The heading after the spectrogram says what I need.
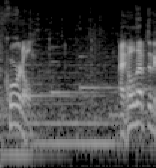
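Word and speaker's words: couatl: be read but yeah i think it's pronounced c-o-u-a-t-l chordal a quartal a chordal i'd hold up to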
